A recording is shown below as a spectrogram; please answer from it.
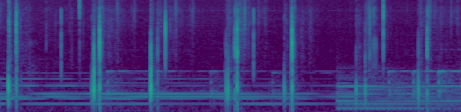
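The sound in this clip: Footsteps climbing a staircase: a steady series of soft, dull thuds, evenly spaced, over a sustained tonal hum that shifts lower near the end.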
